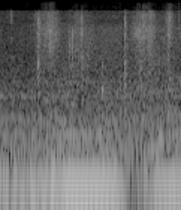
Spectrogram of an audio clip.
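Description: A Mitsubishi Lancer Evolution VIII pulls away on the road, a loud, deep engine rumble heard from inside that swells briefly, then dips and recovers.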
